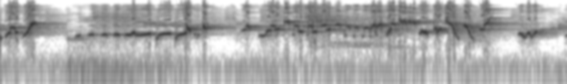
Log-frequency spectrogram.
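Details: White-rumped shama singing in a wild, forest style and switching voices continuously: loud, clear whistles in quick succession, with sweeping up-and-down notes, sharp rising slurs and short trills, varying from phrase to phrase.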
